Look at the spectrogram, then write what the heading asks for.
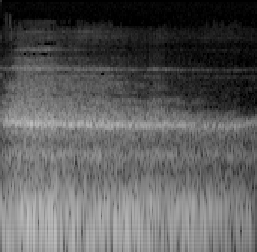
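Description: A slow, soft exhalation during a guided progressive muscle relaxation exercise: one gentle breath out over about two seconds, fading gradually, with a faint steady hum beneath it.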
